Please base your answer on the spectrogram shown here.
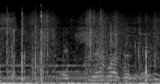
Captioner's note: twigs snapping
